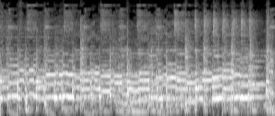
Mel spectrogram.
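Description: Live Punjabi folk band playing an instrumental interlude: a keyboard melody over a steady hand-drum rhythm, loud and continuous.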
